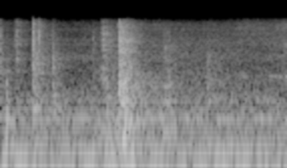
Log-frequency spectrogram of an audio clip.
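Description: A few sharp clicks of buttons being pressed on a studio tape machine's controls to cue up the tape, the loudest about a second in, over a low steady hum.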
